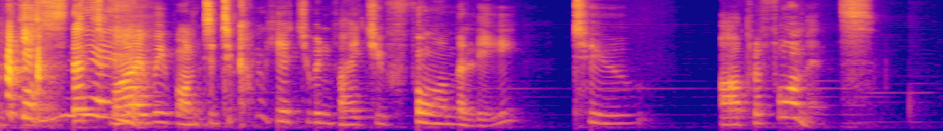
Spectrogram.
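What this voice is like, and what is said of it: Put-on fancy British accent. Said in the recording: “speaking with a British accent? ... I'm trying to be fancy, a fancy boy.”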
